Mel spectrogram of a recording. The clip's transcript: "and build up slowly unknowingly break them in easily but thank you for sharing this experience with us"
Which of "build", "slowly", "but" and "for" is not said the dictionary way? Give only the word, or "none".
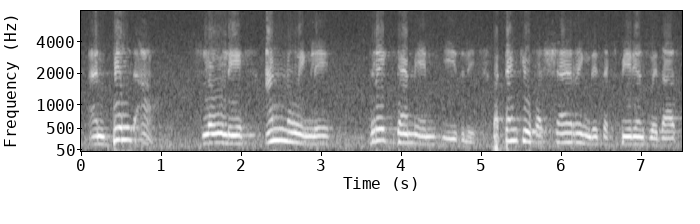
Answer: none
